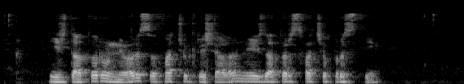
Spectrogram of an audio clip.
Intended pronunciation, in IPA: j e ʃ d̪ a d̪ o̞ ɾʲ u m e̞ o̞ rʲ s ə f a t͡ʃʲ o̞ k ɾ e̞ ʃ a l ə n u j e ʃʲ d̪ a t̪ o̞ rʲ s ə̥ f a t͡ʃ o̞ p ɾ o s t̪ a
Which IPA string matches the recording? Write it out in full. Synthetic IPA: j e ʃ d̪ a t̪ o̞ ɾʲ u n e̞ o̞ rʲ s ə f a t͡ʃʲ o̞ ɡ ɾ e̞ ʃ a l ə n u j e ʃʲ d̪ a t̪ o̞ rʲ s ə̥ f a t͡ʃ o̞ p ɾ o s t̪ i

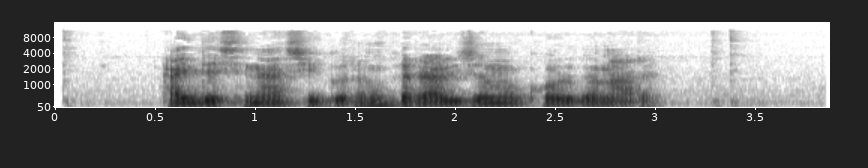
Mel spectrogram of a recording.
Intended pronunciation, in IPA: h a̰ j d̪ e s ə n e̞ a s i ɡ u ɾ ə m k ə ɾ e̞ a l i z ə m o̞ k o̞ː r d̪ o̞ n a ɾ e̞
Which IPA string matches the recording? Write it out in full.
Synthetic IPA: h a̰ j d̪ e s ə n e̞ a s i ɡ u ɾ ə m k ə ɾ e̞ a l i z ə m o̞ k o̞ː r d̪ o̞ n a ɾ e̞

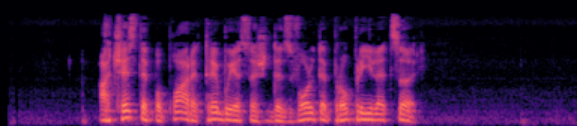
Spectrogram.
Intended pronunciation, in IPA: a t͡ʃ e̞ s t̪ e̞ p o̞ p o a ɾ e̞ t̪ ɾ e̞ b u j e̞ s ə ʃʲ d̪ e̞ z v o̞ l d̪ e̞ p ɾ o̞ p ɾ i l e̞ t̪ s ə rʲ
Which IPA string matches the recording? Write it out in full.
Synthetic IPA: a t͡ʃ e̞ s t̪ e̞ p o̞ p o a ɾ e̞ t̪ ɾ e̞ b u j e̞ s ə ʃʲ d̪ e̞ z v o̞ l t̪ e̞ p ɾ o̞ p ɾ iː l e̞ t̪ s ə rʲ

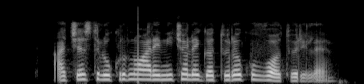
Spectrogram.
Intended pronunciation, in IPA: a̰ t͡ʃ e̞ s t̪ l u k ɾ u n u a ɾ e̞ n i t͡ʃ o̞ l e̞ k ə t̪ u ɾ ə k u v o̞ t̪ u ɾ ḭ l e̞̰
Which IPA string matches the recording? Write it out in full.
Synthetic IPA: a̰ t͡ʃ e̞ s t̪ l u k ɾ u n u a ɾ e̞ n i t͡ʃ o̞ l e̞ ɡ ə t̪ u ɾ ə k u v o̞ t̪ u ɾ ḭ l e̞̰

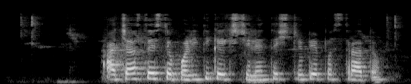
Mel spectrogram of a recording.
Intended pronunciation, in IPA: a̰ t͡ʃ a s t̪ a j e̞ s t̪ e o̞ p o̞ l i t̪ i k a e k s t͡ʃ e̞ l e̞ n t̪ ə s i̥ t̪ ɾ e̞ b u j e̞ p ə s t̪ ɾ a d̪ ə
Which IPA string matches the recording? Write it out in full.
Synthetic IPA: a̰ t͡ʃ a s t̪ a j e̞ s t̪ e o̞ p o̞ l i t̪ i k ə e k s t͡ʃ e̞ l e̞ n t̪ ə ʃ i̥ t̪ ɾ e̞ b u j e̞ p ə s t̪ ɾ a t̪ ə

